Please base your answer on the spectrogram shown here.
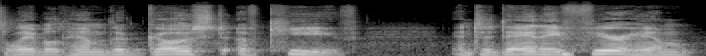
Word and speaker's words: Kyiv: Kyiv is how the Ukrainians pronounce it, and Kiev is how the Russians pronounce it.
